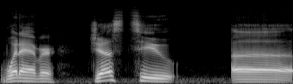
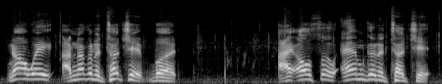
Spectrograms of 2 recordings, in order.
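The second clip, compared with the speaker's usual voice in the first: higher, protesting brother voice; imitating his brother; 5 semitones higher than usual. Brother insisting he won't touch it, high mock protest. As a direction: pitch it up, playing the sidekick who won't listen. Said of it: "my brother will be there and he'd be like".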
